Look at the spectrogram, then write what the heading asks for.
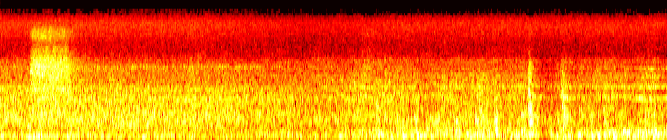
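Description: Electric multiple unit running in alongside the platform, with a steady rumble. A short hiss comes near the start, and the wheels click over rail joints about five seconds in.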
